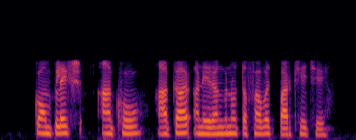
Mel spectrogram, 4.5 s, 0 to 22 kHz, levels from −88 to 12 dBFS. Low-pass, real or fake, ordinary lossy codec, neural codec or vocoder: 3.6 kHz; real; none; none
